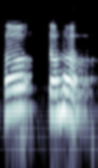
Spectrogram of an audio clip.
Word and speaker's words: अतः: जैसे अतः, पुनः, नमः आदि, इसका उच्चारण हल्के ह की तरह होता है, जैसे अतः, हा जो आ रहा है हल्का सा आ रहा है, पुनः, न मह।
